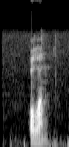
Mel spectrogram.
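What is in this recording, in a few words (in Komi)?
"олан", Komi, male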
